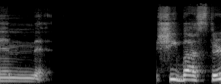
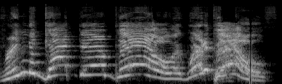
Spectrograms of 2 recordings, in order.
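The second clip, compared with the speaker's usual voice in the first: much higher, slow drawn-out demand; impatient yell. Retold or imitated. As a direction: yell at the screen, fed up. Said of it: "even I was like".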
